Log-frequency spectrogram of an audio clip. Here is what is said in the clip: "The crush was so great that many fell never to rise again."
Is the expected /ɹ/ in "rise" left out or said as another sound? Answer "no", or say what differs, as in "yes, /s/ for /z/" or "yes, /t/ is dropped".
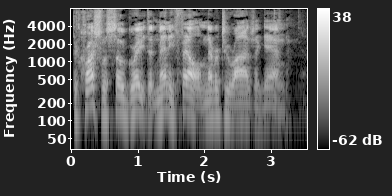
no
